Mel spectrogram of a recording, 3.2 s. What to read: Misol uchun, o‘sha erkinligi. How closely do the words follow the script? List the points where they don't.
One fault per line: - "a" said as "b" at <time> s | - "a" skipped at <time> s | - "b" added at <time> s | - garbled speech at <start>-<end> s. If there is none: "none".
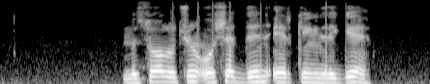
- "din" added at 1.9 s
